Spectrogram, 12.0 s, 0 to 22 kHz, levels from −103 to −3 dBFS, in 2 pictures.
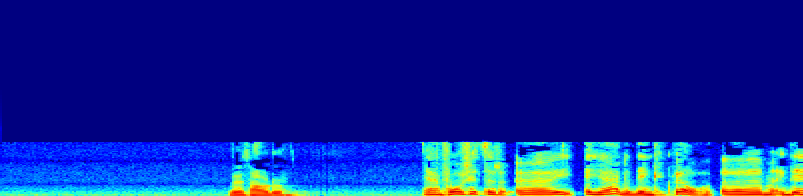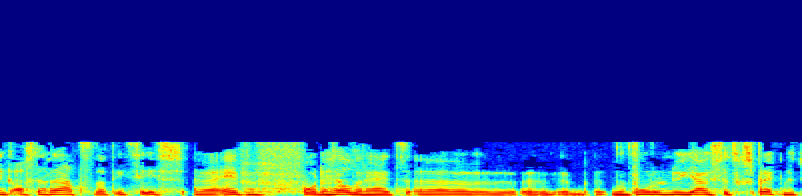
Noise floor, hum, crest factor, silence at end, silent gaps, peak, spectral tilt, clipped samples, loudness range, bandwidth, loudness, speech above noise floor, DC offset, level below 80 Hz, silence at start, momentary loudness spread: -56 dBFS; none; 14 dB; 0 s; none; 0 dBFS; -8 dB/octave; under 0.1%; 5 LU; 6.4 kHz; -15 LUFS; 42 dB; under 0.1%; -62 dBFS; 1.7 s; 8 LU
